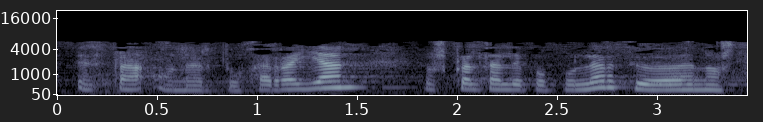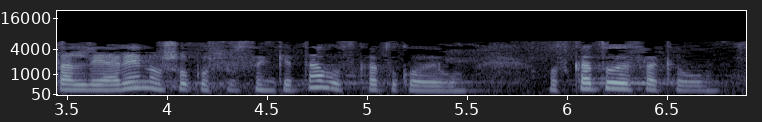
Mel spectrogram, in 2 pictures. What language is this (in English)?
Basque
